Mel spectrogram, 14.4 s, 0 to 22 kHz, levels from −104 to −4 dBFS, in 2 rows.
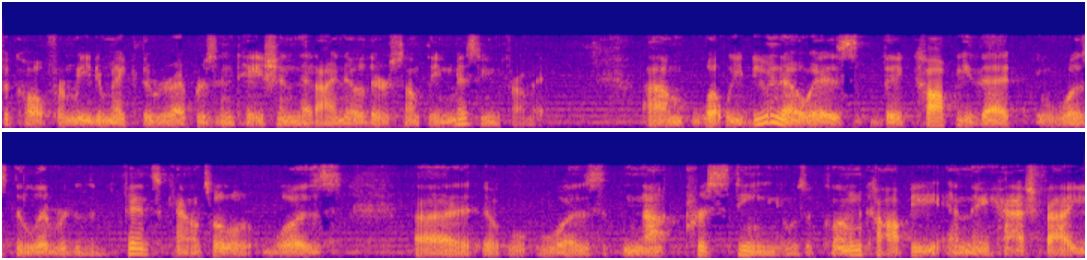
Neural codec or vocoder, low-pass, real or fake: vocoder, 22.05 kHz, 80 mel bands, HiFi-GAN; 7.2 kHz; fake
